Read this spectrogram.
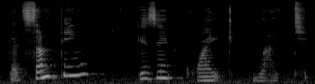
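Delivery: slow hushed whisper; suspense whisper. Acted. Teacher building suspense for the class in a slow whisper. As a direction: draw it out in a whisper.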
